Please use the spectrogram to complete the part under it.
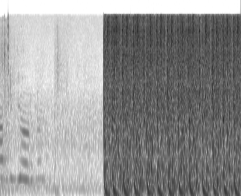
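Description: Rapid automatic gunfire rattles close by.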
